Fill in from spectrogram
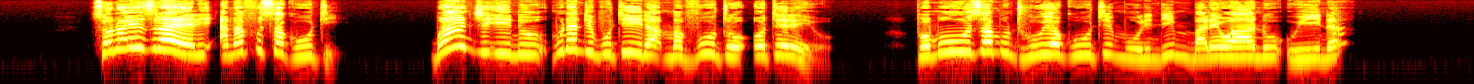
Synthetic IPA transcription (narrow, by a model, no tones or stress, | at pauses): t͡sɔnɔis̬ɾaɛliʔanafusakuːtḭ | mwand͡ʒiːnumunandip̬utiɾamavut̬ɔʔɔtɛɾɛ̰ːwɔ̰ | pɔmuːzamuntʰujɔkutimulindim̩ɓalɛwanuwiːna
